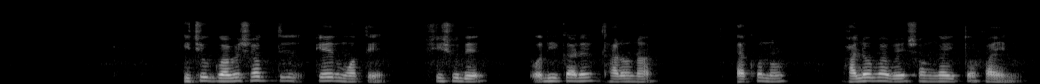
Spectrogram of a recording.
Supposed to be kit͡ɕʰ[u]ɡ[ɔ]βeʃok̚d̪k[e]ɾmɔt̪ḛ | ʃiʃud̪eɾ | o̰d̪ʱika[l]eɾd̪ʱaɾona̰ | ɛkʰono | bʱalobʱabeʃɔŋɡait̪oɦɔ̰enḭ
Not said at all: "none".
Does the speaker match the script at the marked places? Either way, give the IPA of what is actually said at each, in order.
u, ɔ, e, ɾ

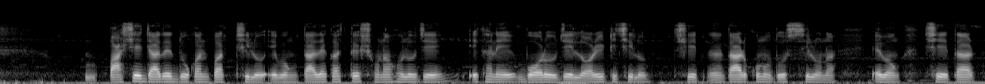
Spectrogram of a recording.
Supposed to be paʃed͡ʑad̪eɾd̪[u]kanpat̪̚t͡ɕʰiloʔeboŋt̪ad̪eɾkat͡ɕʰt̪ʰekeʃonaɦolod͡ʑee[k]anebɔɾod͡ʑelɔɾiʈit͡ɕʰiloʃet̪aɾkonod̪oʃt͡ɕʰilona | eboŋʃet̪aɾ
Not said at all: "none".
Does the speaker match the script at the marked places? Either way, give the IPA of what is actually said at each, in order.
o, kʰ

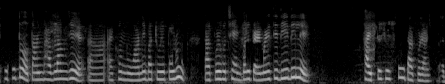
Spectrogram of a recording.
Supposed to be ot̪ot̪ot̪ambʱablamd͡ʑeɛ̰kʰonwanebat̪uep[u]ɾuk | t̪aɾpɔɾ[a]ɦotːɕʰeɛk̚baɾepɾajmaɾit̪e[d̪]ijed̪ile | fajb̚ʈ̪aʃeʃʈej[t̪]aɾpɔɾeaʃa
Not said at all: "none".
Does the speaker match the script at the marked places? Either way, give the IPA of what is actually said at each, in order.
o, e, d̪, t̪

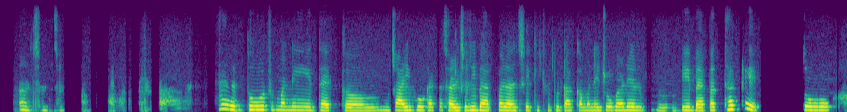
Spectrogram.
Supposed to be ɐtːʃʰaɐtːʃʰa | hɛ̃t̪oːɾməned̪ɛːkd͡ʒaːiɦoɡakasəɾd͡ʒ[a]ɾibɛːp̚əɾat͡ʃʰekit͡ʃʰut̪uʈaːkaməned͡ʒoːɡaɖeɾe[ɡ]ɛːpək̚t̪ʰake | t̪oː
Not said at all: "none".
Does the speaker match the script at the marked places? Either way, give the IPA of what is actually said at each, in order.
ə, b

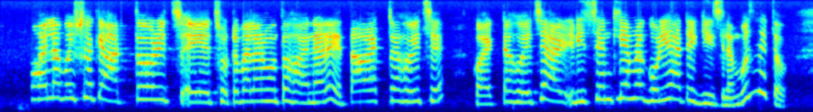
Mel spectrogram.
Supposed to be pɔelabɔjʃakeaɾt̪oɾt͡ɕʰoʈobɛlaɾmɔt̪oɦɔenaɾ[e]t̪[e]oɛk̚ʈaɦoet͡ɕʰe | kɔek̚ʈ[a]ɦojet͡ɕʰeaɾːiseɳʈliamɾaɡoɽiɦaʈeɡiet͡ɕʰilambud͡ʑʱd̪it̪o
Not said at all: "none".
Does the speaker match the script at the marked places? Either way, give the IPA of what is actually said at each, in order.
e, a, a

